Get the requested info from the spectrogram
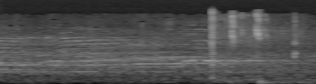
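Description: Faint arena crowd noise, then a few sharp thuds close together near the end: a volleyball being bounced on the court floor before a serve.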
